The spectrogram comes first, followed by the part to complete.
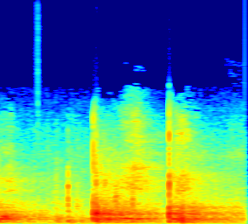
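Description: Padel rackets striking the ball in a rally that opens with a serve: three sharp hits about a second apart, with a fainter tap between the first two and the hall's echo after each.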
